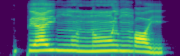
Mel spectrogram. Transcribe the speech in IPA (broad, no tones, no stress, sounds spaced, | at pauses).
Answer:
pʲ æ j ŋ ũ n õ lʲ ŋ ɒ j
